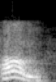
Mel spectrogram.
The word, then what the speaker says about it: Om: When you say Om, it's actually made of 3 letters, A-U-M.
